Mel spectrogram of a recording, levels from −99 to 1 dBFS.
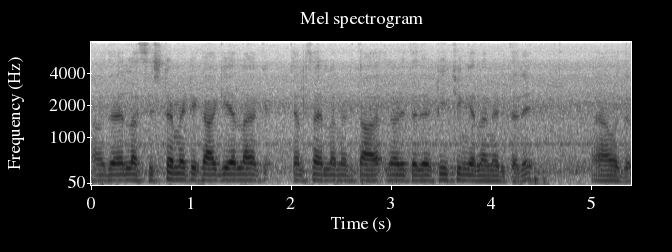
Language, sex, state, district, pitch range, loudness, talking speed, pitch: Kannada, male, Karnataka, Dakshina Kannada, 110-120 Hz, -17 LUFS, 145 wpm, 115 Hz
